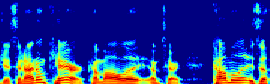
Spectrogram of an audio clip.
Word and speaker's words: Kamala: knowledge everybody has endorsed Kamala that's how her name's pronounced by the by Kamala not Kamala for what it's worth I thought it was Cala she's the nominee now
